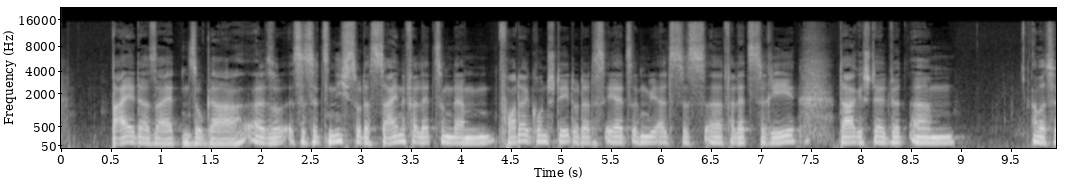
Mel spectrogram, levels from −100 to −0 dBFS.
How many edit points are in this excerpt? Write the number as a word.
one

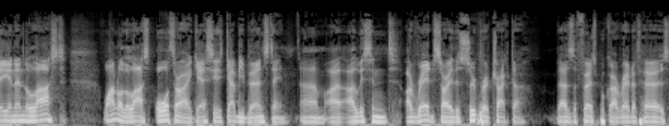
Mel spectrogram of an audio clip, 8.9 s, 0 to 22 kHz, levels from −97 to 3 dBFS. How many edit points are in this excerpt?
zero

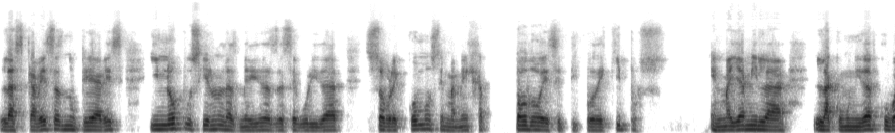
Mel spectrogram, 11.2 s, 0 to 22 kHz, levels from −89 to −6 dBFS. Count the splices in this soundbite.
one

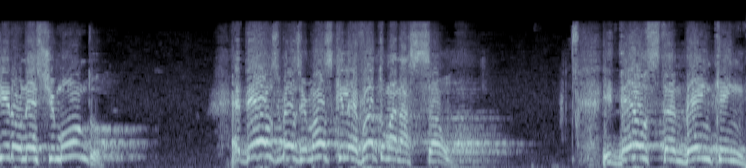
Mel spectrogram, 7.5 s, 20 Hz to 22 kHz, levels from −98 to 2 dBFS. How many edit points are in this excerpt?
zero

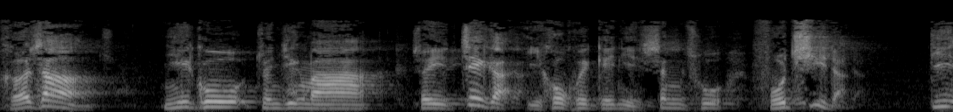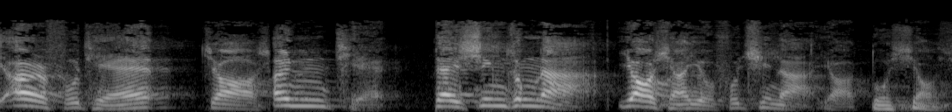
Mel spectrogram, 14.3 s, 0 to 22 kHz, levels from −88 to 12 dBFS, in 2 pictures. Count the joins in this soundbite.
one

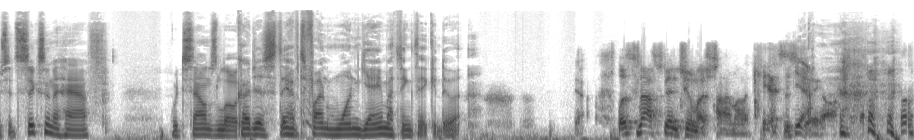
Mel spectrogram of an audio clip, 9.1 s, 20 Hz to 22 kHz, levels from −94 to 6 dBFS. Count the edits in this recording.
one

